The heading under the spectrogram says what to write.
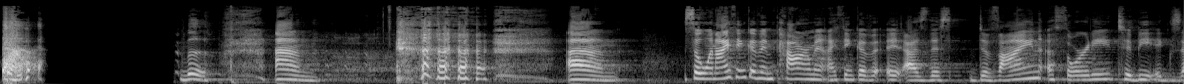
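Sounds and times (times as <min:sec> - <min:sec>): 
person coughing: 0:00.0 - 0:00.5
speech: 0:01.8 - 0:03.3, 0:04.0 - 0:06.3, 0:06.9 - 0:11.8
laughter: 0:02.9 - 0:05.0.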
